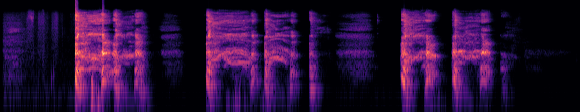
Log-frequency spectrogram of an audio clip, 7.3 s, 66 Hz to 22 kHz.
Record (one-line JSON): {"three_cough_length": "7.3 s", "three_cough_amplitude": 32768, "three_cough_signal_mean_std_ratio": 0.38, "survey_phase": "beta (2021-08-13 to 2022-03-07)", "age": "65+", "gender": "Male", "wearing_mask": "No", "symptom_none": true, "smoker_status": "Ex-smoker", "respiratory_condition_asthma": false, "respiratory_condition_other": false, "recruitment_source": "REACT", "submission_delay": "6 days", "covid_test_result": "Negative", "covid_test_method": "RT-qPCR"}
